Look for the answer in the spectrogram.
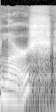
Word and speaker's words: L'Arche: but it's L'ARCHE, but it's pronounced Larsh.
